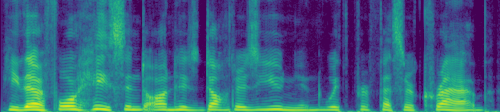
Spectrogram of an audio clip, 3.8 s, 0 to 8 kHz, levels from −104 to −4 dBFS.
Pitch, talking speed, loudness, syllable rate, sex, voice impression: 190 Hz, 160 wpm, -19 LUFS, 5.2 syllables/s, male, slightly masculine, feminine, very gender-neutral, very adult-like, slightly middle-aged, slightly thin, tensed, powerful, bright, slightly hard, fluent, slightly raspy, cool, intellectual, very refreshing, sincere, calm, slightly friendly, slightly reassuring, very unique, slightly elegant, slightly wild, slightly sweet, lively, strict, slightly intense, sharp, slightly light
